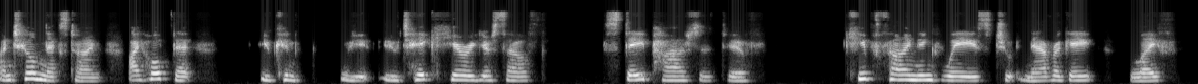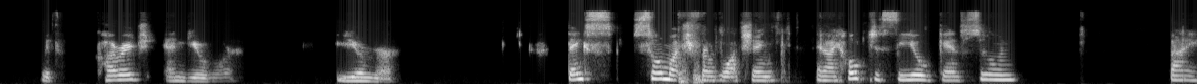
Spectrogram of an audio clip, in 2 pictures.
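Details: Adult woman living with aphasia, apraxia of speech, dysarthria and other communication challenges after a stroke: aphasia with apraxia of speech and dysarthria.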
